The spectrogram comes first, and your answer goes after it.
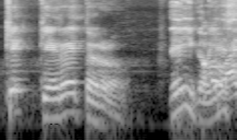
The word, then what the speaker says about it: Querétaro: Querétaro. How do you pronounce that? It's Querétaro. Oh, Querétaro.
